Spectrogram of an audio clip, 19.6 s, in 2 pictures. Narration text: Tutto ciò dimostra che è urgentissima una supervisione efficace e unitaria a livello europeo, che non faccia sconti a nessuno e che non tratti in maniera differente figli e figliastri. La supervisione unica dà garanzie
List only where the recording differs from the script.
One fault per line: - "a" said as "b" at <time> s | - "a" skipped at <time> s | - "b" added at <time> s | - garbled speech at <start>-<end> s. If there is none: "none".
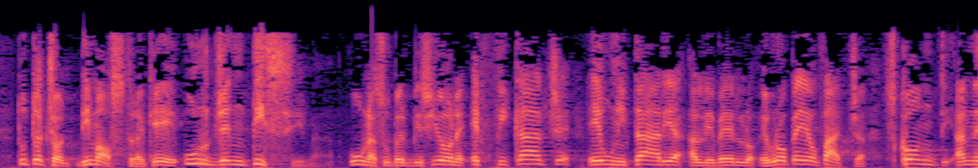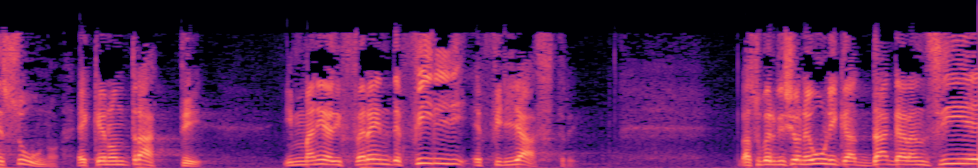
- "che non" skipped at 8.2 s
